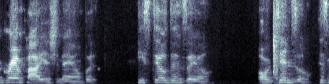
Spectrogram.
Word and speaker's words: Denzel: His name is Denzel. That's what he said. Shoot the messenger. That's what he said in the interview.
